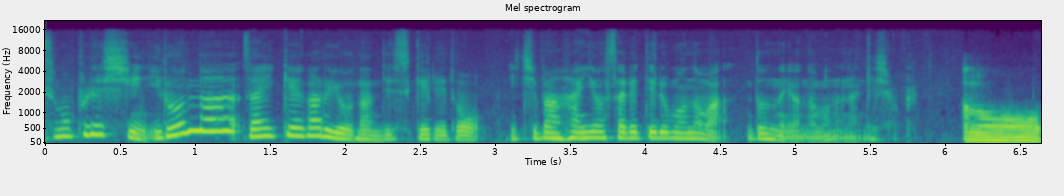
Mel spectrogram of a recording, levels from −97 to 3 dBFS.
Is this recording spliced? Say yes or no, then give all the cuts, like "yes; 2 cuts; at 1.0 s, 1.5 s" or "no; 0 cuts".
yes; 1 cut; at 3.1 s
